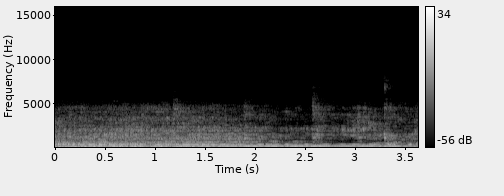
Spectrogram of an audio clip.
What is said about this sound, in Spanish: Los despido con el sonido de avión. Ah, no, es un helicóptero. Suena duro.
